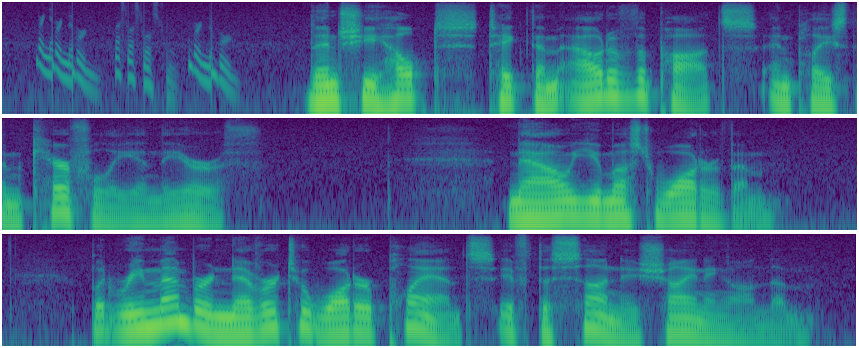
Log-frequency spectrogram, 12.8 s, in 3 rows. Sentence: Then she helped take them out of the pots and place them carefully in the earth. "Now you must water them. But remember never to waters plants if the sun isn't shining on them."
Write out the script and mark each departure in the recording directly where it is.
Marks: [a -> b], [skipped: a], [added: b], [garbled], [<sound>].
[chirp] Then she helped take them out of the pots and place them carefully in the earth. "Now you must water them. But remember never to [waters -> water] plants if the sun [isn't -> is] shining on them."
